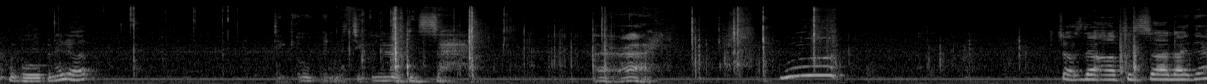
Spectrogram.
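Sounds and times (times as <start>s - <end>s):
person humming: 7.8s - 8.5s.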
